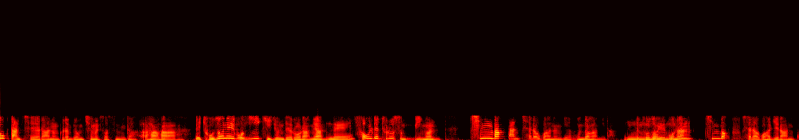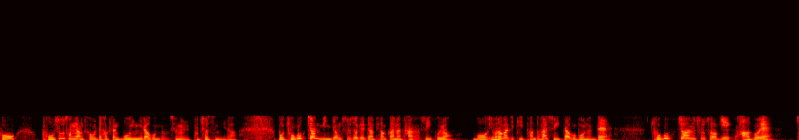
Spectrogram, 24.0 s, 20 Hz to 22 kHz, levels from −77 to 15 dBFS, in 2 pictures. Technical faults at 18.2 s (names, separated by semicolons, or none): G.729 codec; VoIP packet loss concealed by the speech codec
